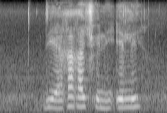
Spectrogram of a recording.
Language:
Northern Sotho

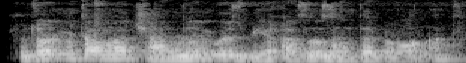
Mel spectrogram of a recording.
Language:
Persian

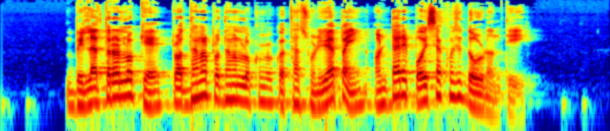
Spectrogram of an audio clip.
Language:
Odia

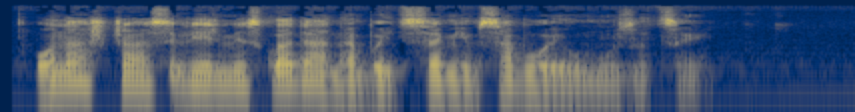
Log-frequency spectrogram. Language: Belarusian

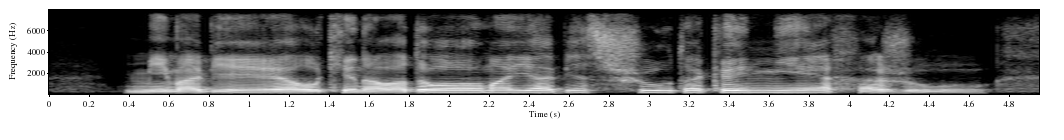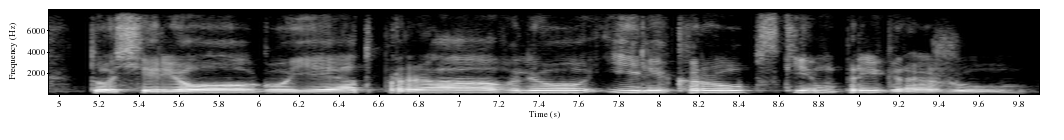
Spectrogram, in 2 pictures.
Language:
Russian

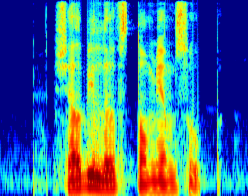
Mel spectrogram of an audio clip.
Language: English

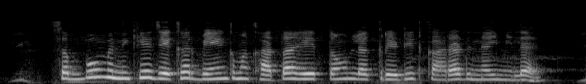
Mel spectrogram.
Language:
Chhattisgarhi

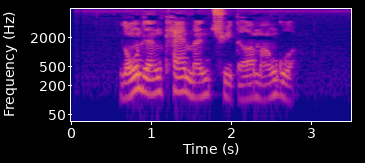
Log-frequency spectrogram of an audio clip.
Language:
Chinese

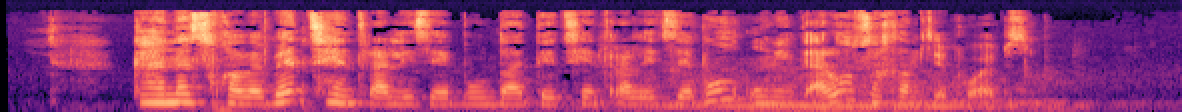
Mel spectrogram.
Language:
Georgian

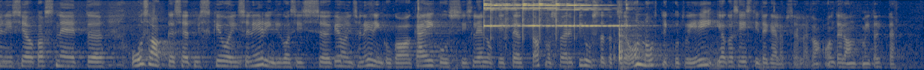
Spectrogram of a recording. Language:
Estonian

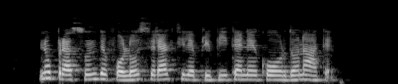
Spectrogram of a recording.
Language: Romanian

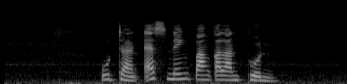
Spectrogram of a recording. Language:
Javanese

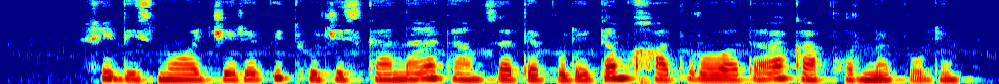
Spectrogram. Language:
Georgian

